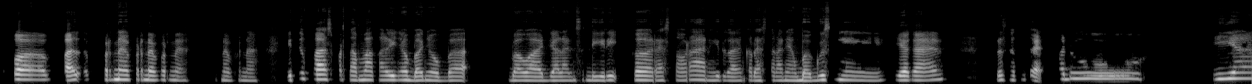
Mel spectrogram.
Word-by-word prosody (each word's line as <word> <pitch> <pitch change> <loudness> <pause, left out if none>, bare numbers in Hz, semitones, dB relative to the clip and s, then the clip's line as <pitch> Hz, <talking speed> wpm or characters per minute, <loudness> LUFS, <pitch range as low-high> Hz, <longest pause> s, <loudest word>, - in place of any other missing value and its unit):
Pe - - +10 0.4
pa 200 - +8 0.3
pernah 220 0 +6
pernah 215 -2 +3
pernah. 205 -2 -5 0.3
Pernah 195 -3 -8
pernah. 185 -2 -10 0.3
Itu 205 +7 -4
pas 230 0 +7
pertama 210 -1 0
kali 205 0 +4
nyoba-nyoba, 185 -2 0 0.5
bawa 185 -1 +1 0.2
jalan 185 0 -2
sendiri, 190 -1 -1 0.2
ke 200 -1 +5
restoran, 200 +2 -3
gitu 190 -1 -5
kan. 180 0 -4
Ke 190 - -9
restoran 185 +1 -6
yang 185 0 -1
bagus 195 +5 +1
nih, 195 -2 -4
ya 200 0 +8
kan. 205 +5 0 0.5
Terus 205 +1 -3
aku 205 - -19
kayak, - - 0 0.2
aduh! 135 - -1 0.8
Iya. 265 +2 +6
195 Hz, 150 wpm, -24 LUFS, 185-210 Hz, 0.8 s, Pe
